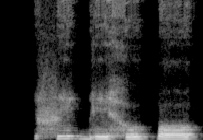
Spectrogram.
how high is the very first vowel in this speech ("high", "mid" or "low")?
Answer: high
